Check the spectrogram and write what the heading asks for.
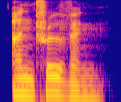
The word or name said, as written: unproven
